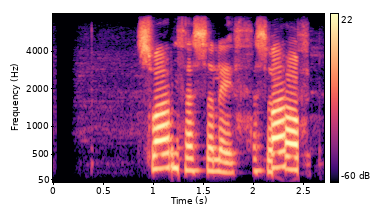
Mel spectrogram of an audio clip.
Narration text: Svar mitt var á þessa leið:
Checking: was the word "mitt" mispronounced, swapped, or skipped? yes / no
yes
